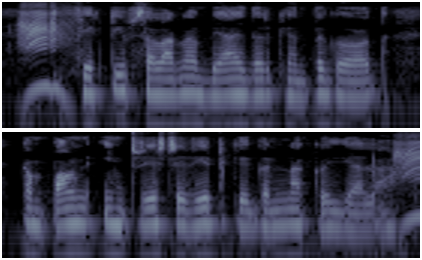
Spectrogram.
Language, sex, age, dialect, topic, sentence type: Bhojpuri, male, 18-24, Southern / Standard, banking, statement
